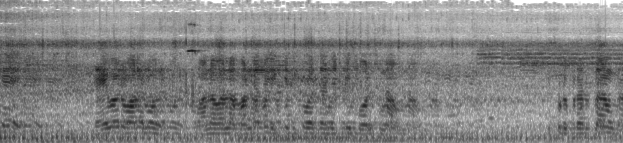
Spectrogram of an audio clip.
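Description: A man speaking into a microphone, with a steady low engine rumble of road traffic underneath.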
